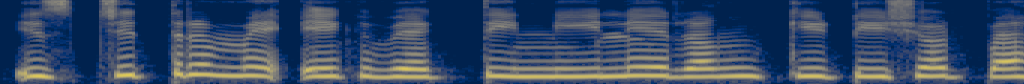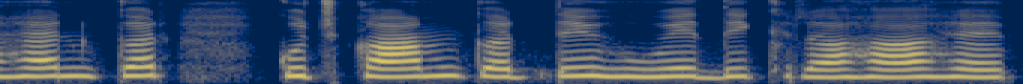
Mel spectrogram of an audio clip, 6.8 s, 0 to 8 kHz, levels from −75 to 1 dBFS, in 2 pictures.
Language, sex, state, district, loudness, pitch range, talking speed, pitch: Hindi, female, Jharkhand, Ranchi, -16 LUFS, 275-300 Hz, 150 wpm, 285 Hz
